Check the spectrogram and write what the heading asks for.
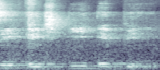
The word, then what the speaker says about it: cheap: This is pronounced cheap, not sheep, it's cheap.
